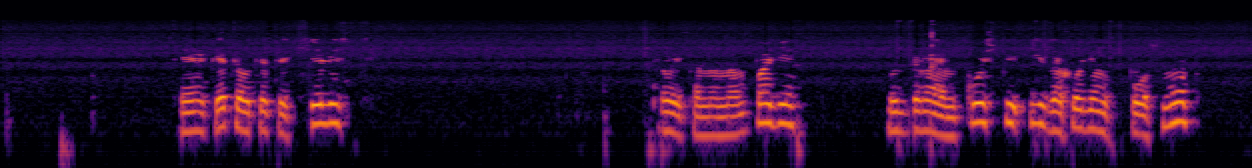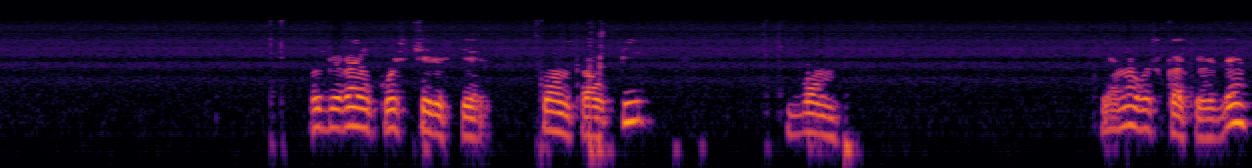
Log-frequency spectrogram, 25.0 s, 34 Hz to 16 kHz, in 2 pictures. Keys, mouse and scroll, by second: 6.2 KP_3, 8.9 shift+click, 10.5 click, 18.2 ctrl+p.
